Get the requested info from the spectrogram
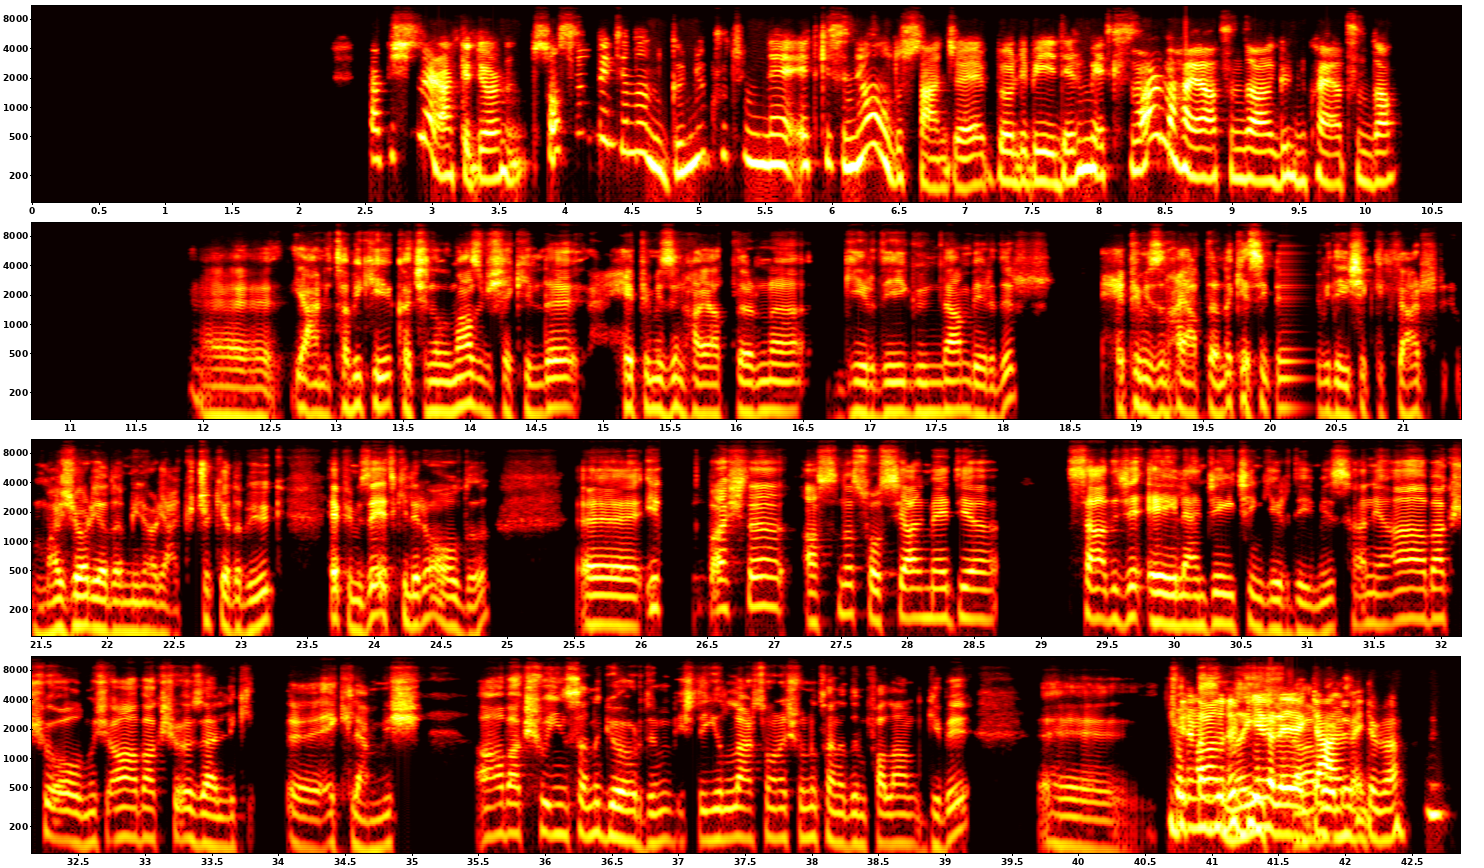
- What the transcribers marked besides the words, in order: other background noise; distorted speech; tapping
- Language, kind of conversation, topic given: Turkish, podcast, Sosyal medya günlük rutininizi nasıl etkiledi?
